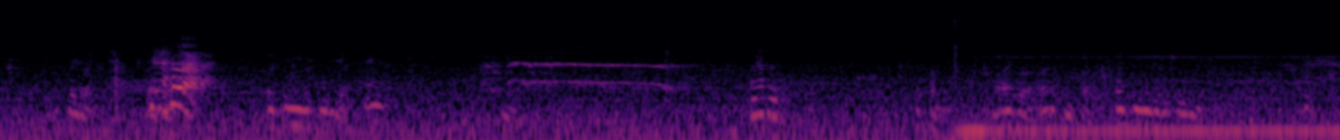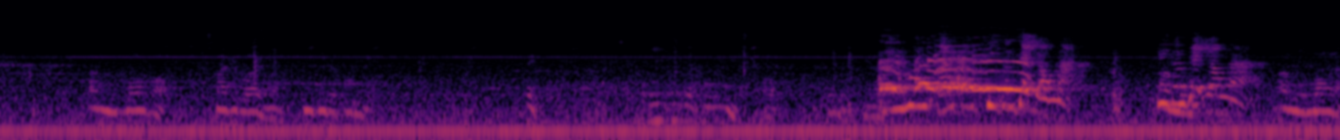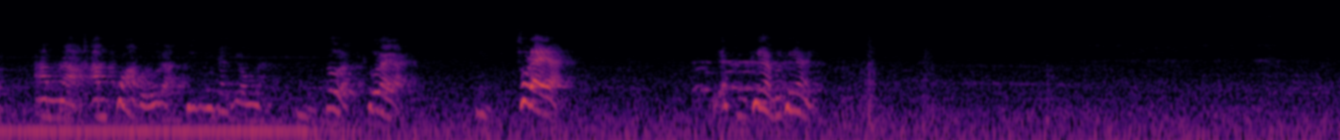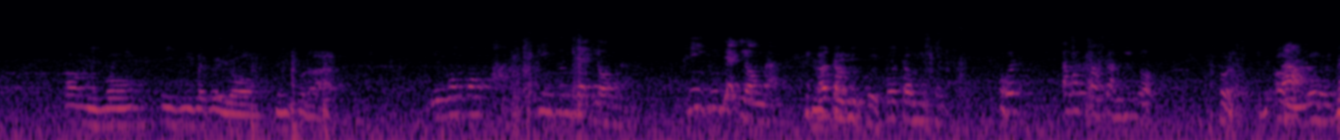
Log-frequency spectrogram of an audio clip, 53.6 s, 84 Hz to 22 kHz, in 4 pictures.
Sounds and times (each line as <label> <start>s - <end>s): Neighbor's voice 9.4s - 32.5s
